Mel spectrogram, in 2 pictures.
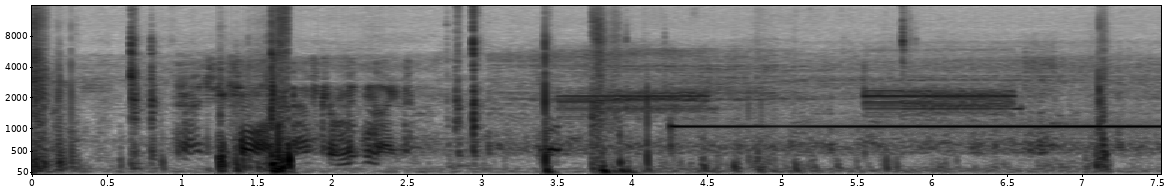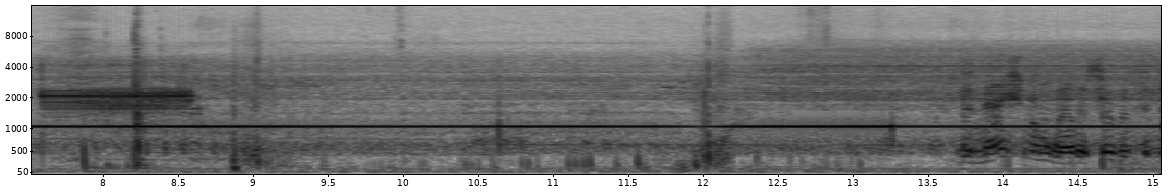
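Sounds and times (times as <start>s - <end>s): steady warning alarm tone: 3.4s - 15.0s.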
